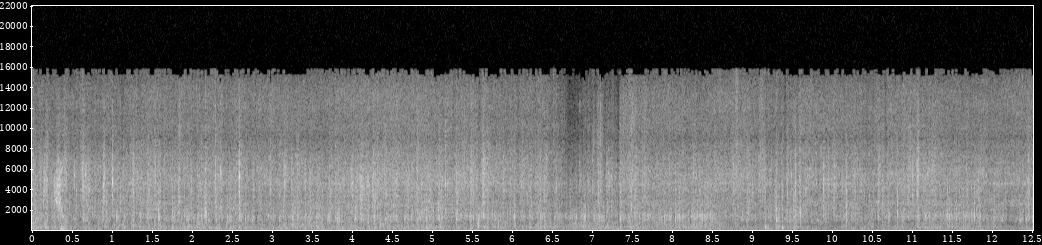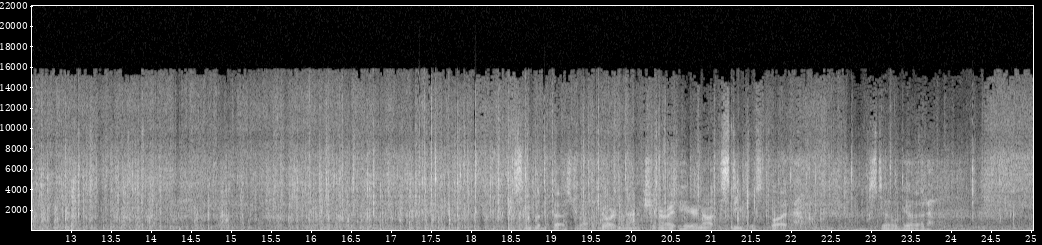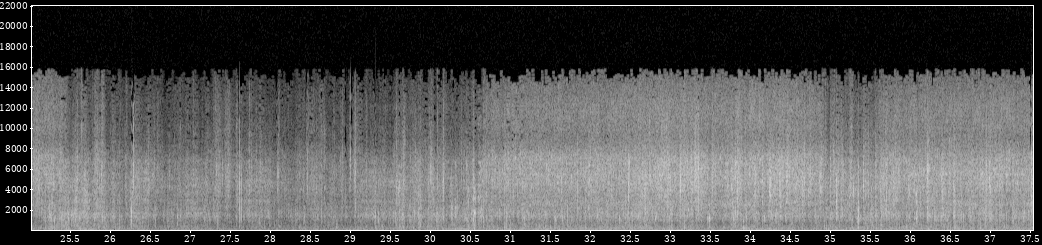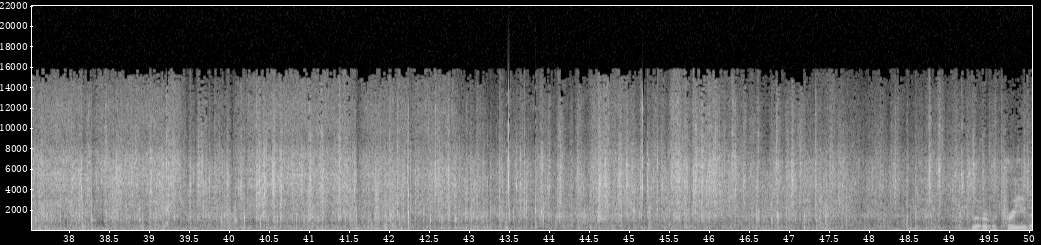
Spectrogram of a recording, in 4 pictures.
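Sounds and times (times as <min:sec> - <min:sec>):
bike rattling over roots: 0:00.0 - 0:50.0
tyre and wind rush: 0:00.0 - 0:50.0.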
